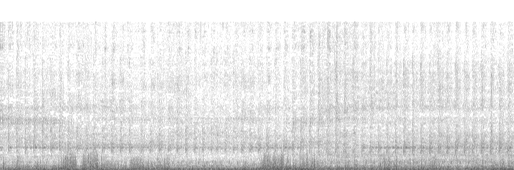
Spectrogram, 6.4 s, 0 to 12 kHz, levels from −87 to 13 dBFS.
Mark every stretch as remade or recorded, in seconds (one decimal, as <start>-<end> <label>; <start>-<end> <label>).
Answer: 0.0-4.4 recorded; 4.4-5.9 remade; 5.9-6.4 recorded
